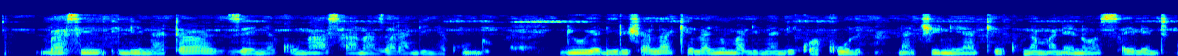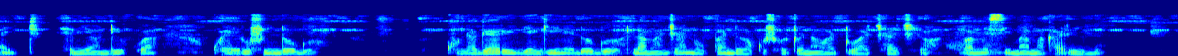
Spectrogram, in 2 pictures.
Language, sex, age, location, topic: Swahili, male, 18-24, Mombasa, government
